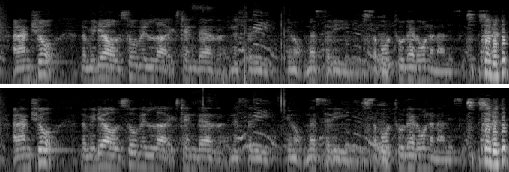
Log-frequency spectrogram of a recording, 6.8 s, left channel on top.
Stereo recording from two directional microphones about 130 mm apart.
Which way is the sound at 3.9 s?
55° right (ahead or behind).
